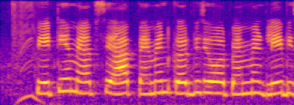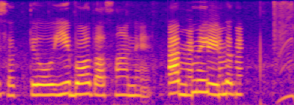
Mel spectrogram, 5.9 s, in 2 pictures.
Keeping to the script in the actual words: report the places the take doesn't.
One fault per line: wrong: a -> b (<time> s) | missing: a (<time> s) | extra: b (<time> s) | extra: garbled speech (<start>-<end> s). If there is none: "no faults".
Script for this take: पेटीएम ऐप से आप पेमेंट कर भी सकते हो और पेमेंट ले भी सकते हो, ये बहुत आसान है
missing: सकते (2.0 s)
extra: garbled speech (4.5-5.4 s)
